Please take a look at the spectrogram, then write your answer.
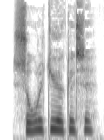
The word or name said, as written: soldyrkelse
